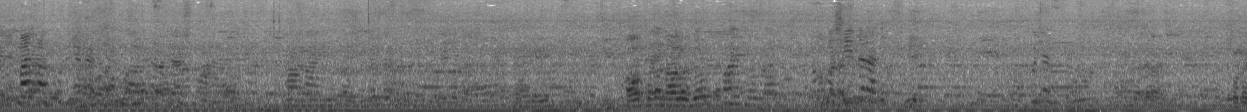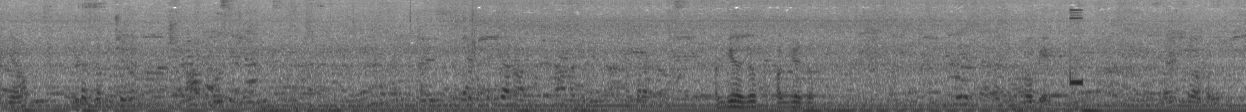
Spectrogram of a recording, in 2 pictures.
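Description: Several men and women chat and talk nearby.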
